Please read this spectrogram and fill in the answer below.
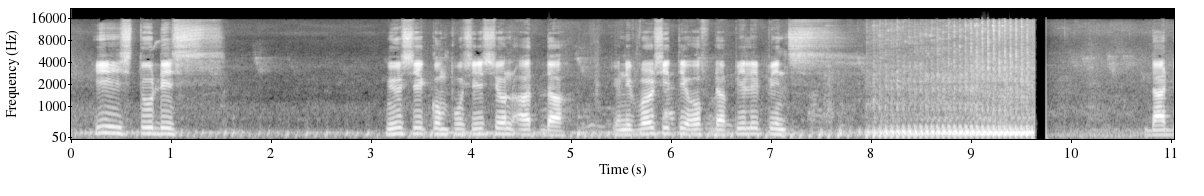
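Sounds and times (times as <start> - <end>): engine running with rapid pulse: 0.0 - 9.6.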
